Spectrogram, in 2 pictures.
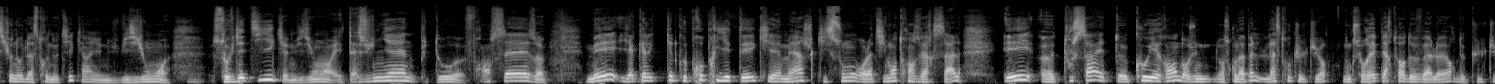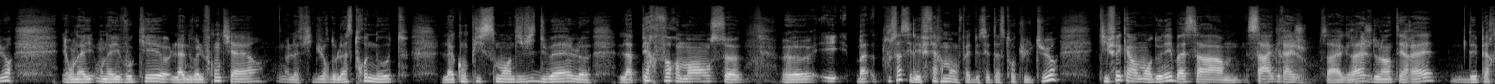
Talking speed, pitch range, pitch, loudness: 190 wpm, 115-155 Hz, 125 Hz, -18 LUFS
